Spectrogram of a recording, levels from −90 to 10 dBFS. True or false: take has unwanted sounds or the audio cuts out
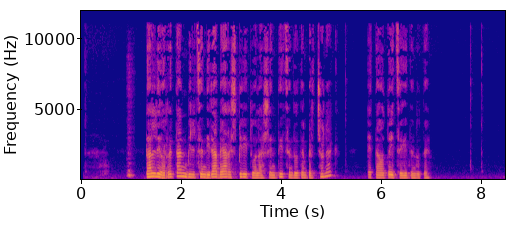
true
